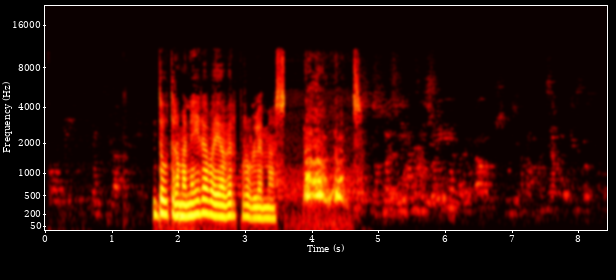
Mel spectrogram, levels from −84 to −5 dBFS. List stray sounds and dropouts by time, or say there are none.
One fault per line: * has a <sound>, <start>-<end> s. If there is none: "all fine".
* has a bark, 3.9-4.6 s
